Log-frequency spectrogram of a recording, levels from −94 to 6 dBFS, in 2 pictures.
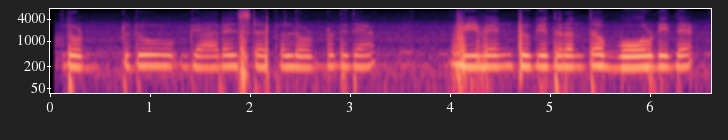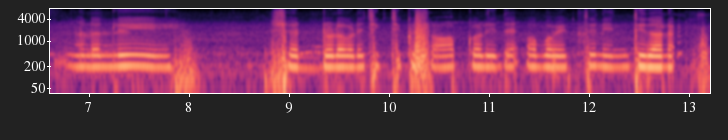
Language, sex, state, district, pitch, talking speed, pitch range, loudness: Kannada, female, Karnataka, Mysore, 205 Hz, 95 wpm, 200-210 Hz, -19 LUFS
